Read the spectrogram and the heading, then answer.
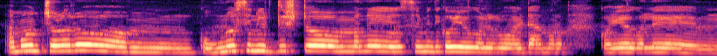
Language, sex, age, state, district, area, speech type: Odia, female, 18-30, Odisha, Kalahandi, rural, spontaneous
